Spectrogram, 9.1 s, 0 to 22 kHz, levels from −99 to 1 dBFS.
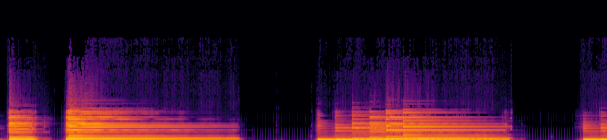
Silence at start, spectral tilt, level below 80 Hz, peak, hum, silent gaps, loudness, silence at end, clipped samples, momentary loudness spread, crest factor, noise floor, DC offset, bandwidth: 0.1 s; -7.5 dB/octave; -52 dBFS; -4 dBFS; 50 Hz at -55 dBFS; none; -18 LUFS; 0 s; under 0.1%; 15 LU; 16 dB; -74 dBFS; under 0.1%; 8.2 kHz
